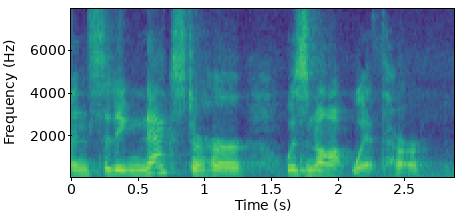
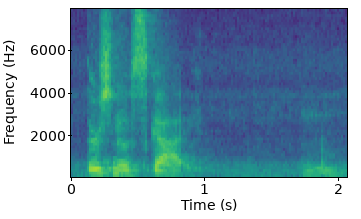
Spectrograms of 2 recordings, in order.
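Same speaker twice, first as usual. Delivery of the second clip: ordinary delivery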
